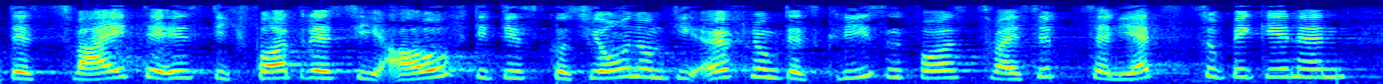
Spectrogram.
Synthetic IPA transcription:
d̥asst͡sv̥aɪtəɪstɪçfɔɐdəʁəziːʔa̰ʊfd̥iːdɪskʊsjoːnʊmdiːʔœfnʊŋdɛskʁ̥iːzn̩fɔɐst͡sv̥aɪzɪp̚t͡senjɛt͡stt͡subəɡɪnən

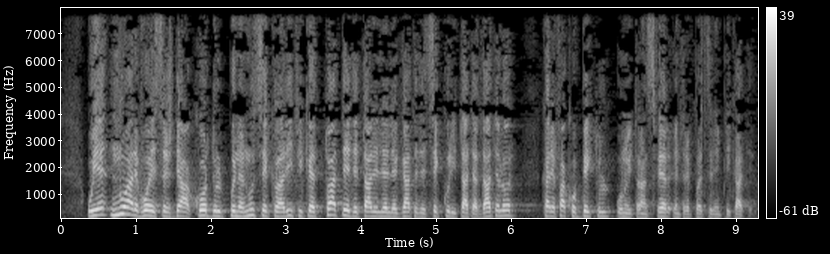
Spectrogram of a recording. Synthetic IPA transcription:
ue̞nuaɾe̞vo̞je̞səʃd̪eaːko̞rd̪ulpɨnənuse̞klaɾifikət̪oat̪e̞d̪e̞t̪aliːle̞le̞ɡat̪e̞d̪e̞se̞kuɾit̪at̪ead̪at̪e̞lo̞r | kaɾe̞fako̞bje̞k̚t̪ulunujt̪ɾansfe̞rɨnt̪ɾe̞pərt̪sile̞implikat̪e̞̥

